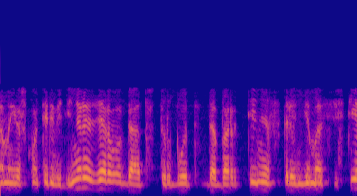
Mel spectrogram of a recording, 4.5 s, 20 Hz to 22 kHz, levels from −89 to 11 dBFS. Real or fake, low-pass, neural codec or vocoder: fake; 3.6 kHz; codec, 16 kHz, 8 kbps, FreqCodec, larger model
